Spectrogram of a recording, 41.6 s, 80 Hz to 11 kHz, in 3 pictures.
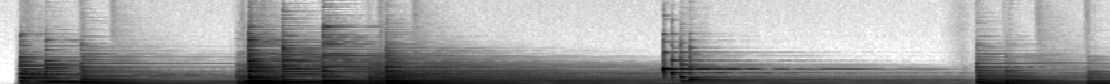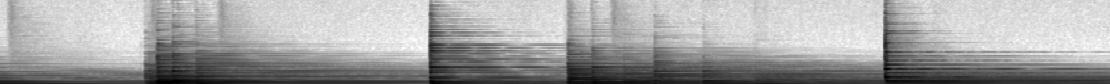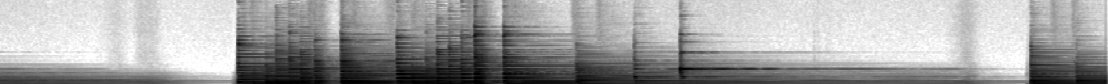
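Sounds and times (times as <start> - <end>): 
concert grand piano reverb: 0.3 - 41.5.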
